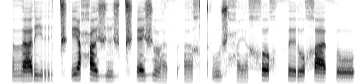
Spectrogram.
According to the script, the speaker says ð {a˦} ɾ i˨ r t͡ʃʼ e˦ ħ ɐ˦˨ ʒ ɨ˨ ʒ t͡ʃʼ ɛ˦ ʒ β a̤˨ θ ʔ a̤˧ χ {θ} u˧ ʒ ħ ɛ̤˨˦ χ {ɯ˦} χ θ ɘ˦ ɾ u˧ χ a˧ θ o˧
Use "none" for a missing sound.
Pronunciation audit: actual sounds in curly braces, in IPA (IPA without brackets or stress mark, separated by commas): a˨˦, tʼ, u˦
